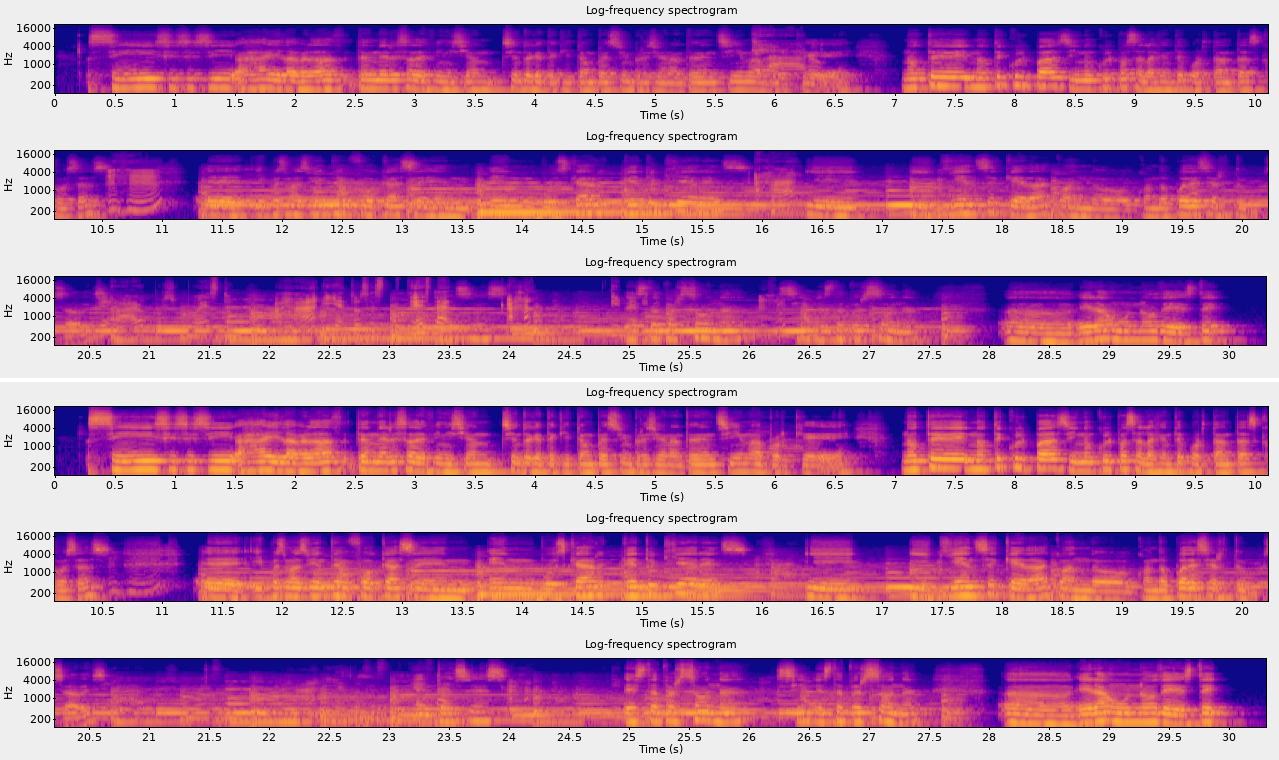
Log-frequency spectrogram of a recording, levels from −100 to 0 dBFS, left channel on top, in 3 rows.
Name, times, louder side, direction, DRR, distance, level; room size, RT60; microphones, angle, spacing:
voice 1, 0.3-15.9 16.4-16.9 17.2-20.6 22.7-23.9 25.0-29.9, right 4 dB, 65° right, 0.5 m, -31 dB
voice 2, 5.8-6.4 10.5-11.0 15.9-16.3 20.5-23.5 24.0-24.2 24.8-25.2 26.1-26.3, left 10 dB, 75° left, 0.4 m, -43 dB
sound 1, 11.3-19.1 19.5-27.8, left 1 dB, 10° right, 0.5 m, -34 dB
5.3 x 3.1 x 3.0 m
head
